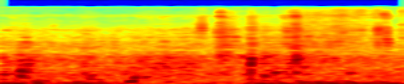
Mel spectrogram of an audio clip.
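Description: A fish splashes in shallow water.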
